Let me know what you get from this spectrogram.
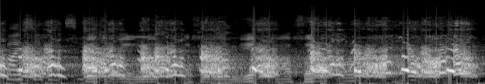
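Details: Young Redbone Coonhound littermates worked up over a raccoon in a cage, giving short bursts of bawling barks roughly twice a second, with a lower whining hound voice between the bursts.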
